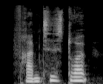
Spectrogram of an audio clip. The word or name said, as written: fremtidsdrøm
